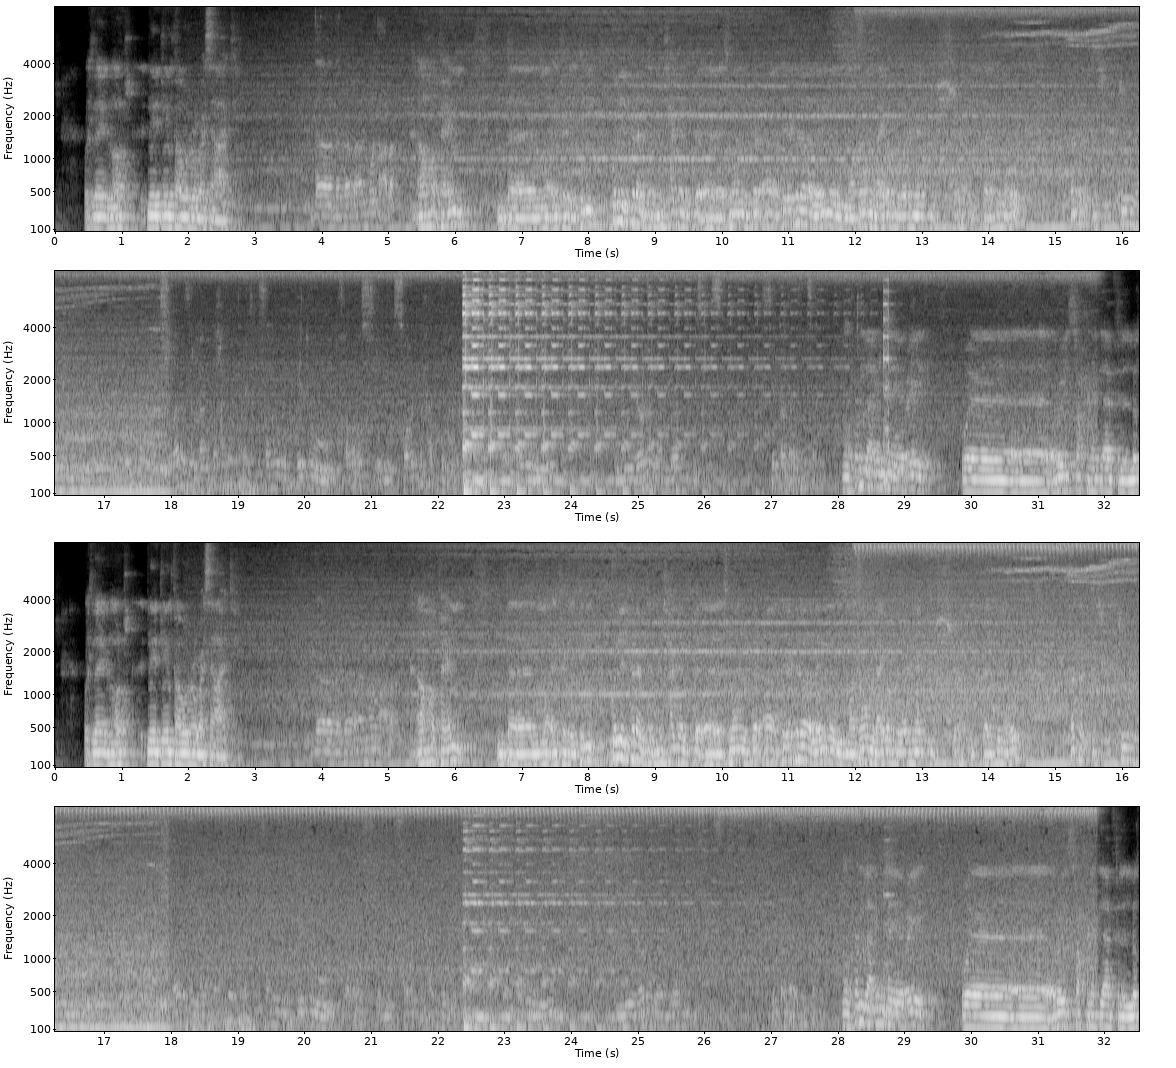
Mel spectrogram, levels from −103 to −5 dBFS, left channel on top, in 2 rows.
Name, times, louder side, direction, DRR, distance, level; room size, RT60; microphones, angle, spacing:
voice 1, 0.4-1.0 1.4-2.7 5.3-14.8 15.2-16.2 28.1-29.3 29.9-32.5, right 1 dB, 90° right, -1 dB, 0.7 m, -25 dB
sound 1, 1.9-18.0, right 2 dB, 30° right, 0.6 m, -32 dB
voice 2, 3.8-5.2 15.4-22.4 22.9-23.8 24.6-26.5 26.9-27.8 28.1-29.5, equal, 40° left, 4 dB, 0.9 m, -37 dB
sound 2, 11.9-31.9, right 11 dB, 70° right, 0.4 m, -32 dB
sound 3, 22.4-27.6 28.0-28.1 28.7-28.8, left 8 dB, 65° left, 0.4 m, -27 dB
4.8 x 4.1 x 5.0 m, 0.75 s
head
